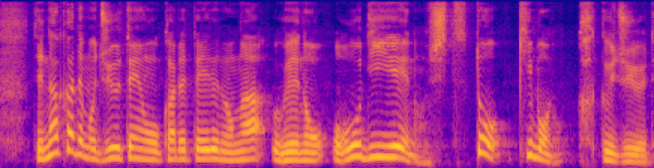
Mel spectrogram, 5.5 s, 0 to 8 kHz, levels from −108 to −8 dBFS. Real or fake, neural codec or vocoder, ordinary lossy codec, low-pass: fake; codec, 16 kHz, 16 kbps, FunCodec, trained on LibriTTS, 50 frames a second; none; none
